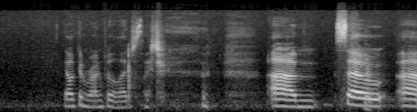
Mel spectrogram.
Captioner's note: laughs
